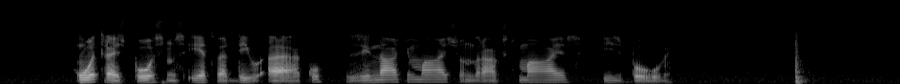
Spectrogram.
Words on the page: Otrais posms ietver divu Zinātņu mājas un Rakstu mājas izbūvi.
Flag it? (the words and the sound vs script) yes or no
yes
